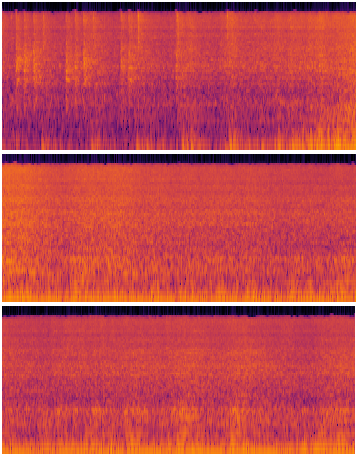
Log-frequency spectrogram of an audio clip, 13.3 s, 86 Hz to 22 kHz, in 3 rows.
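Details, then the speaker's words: Nissan 240SX S13 SR20 first start, vacuum lines blocked off, exhaust fitted: rough stumbling crank catches after about four seconds, settles to steady even low idle; normal idle. "it runs it's holding either right now I just had to block off yeah vacuum because I don't have that got my exhaust on too"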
